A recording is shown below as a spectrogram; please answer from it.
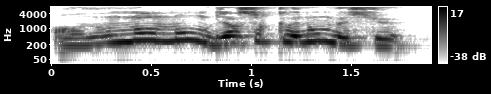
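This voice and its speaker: A woman voicing a big, gruff gamekeeper man in an audiobook, answering in a hurried, uneasy way. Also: medium pitch, dark tone. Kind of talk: audiobook character voice.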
